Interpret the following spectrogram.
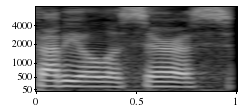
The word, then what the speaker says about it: Fabiola Cineas: I believe Fabiola Saris is the way to say her name.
